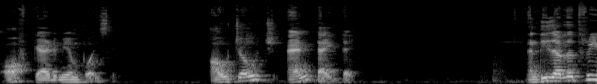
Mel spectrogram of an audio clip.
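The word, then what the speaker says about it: itai-itai: I is silent. It is also called tie disease. So remember these two important names of cadmium poisoning: ouch and tie.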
